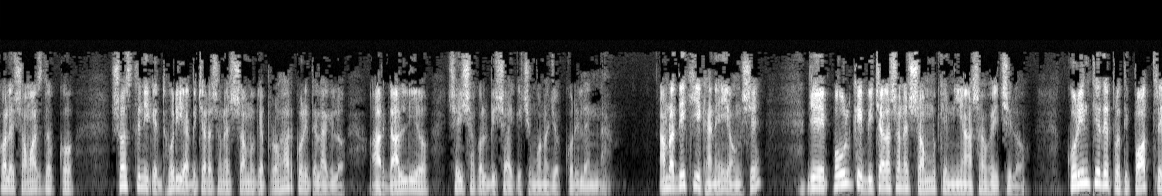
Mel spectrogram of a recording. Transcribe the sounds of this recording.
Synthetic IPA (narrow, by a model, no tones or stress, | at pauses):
koleʃɔmad͡ʑd̪ʱokʰːo | ʃost̪iniked̪ʱoɾijabit͡ɕaɾaʃoneɾʃɔmːukʰepɾoɦaɾkoɾit̪elaɡiloa̰ɾɡalːio | ʃejʃɔkolbiʃɔekit͡ɕʰumonod͡ʑoɡ̚koɾilenːa̰ | a̰mɾad̪ekʰiekʰaneejɔŋʃe | d͡ʑepowlkebit͡ɕaɾaʃoneɾʃɔmːukʰenijeaʃaɦoet͡ɕʰilo̰ | koɾint̪iod̪eɾpɾot̪̬ipɔt̪ːɾe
